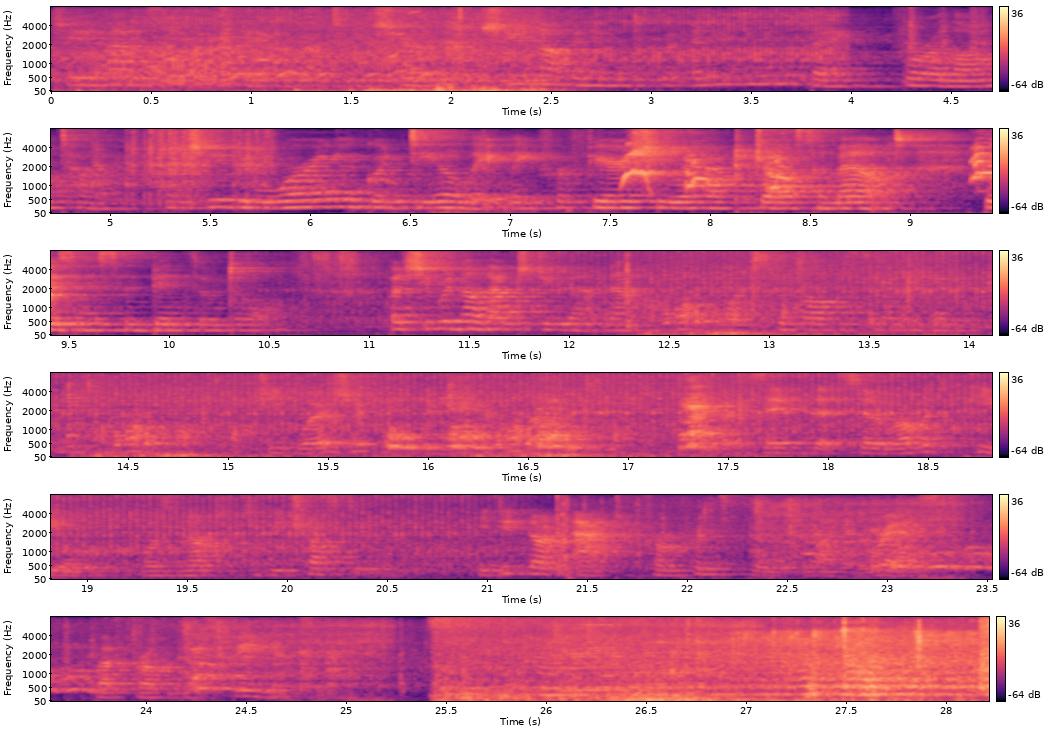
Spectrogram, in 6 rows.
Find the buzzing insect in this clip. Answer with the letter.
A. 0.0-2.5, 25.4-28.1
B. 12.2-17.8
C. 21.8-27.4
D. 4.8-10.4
A.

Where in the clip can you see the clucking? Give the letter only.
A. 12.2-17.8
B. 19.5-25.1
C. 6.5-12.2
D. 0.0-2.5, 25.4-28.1
A.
